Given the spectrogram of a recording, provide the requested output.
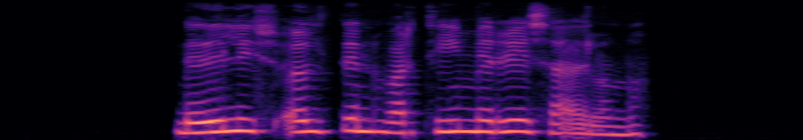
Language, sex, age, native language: Icelandic, other, 30-39, Icelandic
